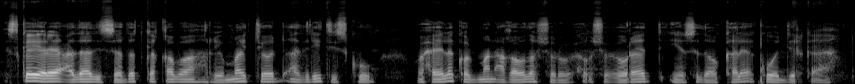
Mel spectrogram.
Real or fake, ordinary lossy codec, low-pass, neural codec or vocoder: real; none; none; none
